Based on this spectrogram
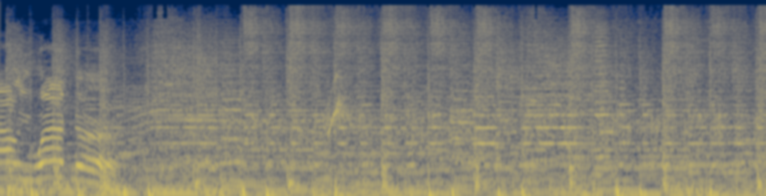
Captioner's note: upbeat music continues; audience applauding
